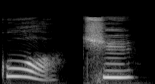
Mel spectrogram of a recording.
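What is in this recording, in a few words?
"guòqu", Chinese; Giáo trình Hán ngữ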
